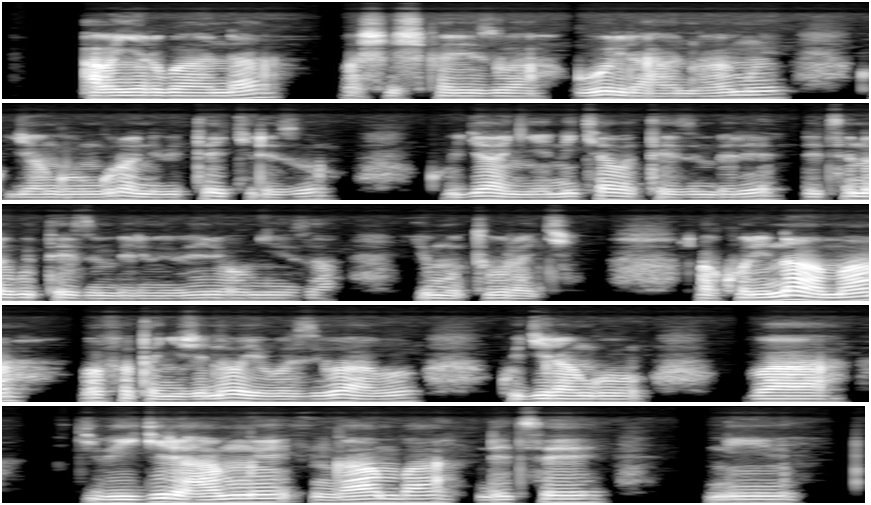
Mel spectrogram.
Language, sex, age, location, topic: Kinyarwanda, male, 18-24, Nyagatare, health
